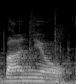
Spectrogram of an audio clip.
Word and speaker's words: bagno: bathroom and the word bathroom in italian is pronounced banyo now i know there are many dialect words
